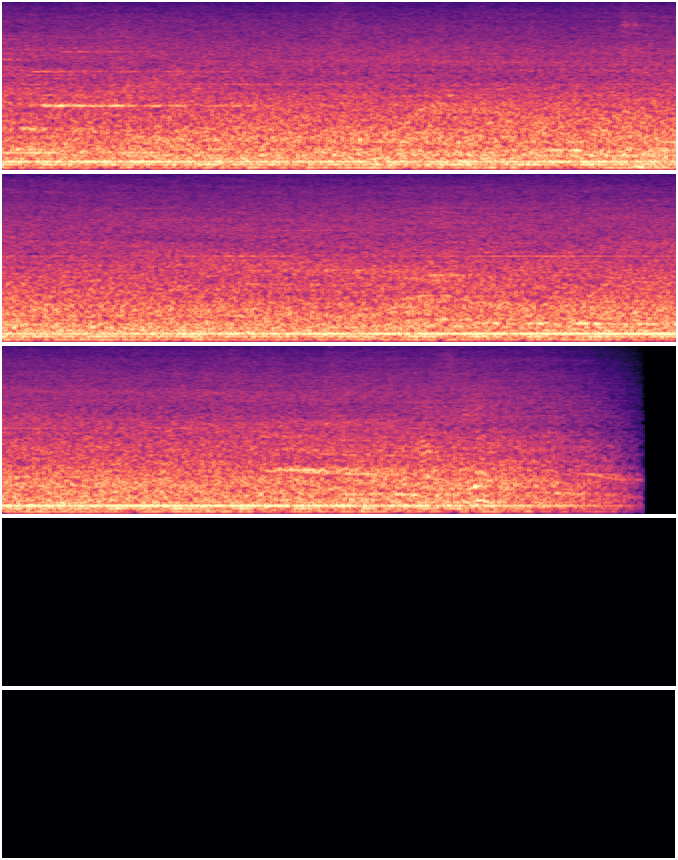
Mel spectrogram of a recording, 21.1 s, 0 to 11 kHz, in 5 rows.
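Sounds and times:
broad background noise: 0.0s - 12.4s.

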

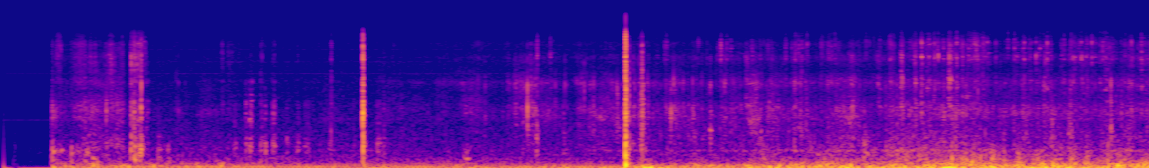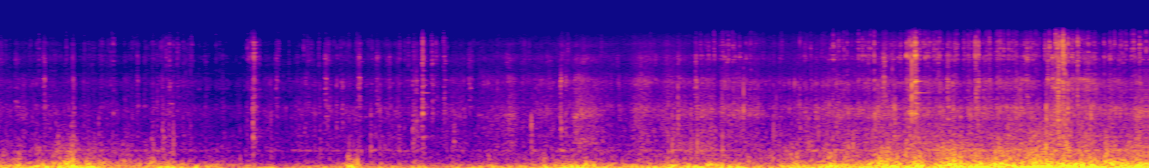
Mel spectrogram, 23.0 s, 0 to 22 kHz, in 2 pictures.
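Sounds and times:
bike tyre noise on dirt: 0.5s - 22.9s
bike chain and frame rattling: 4.7s - 22.9s
wind rumble on microphone: 6.6s - 22.9s.

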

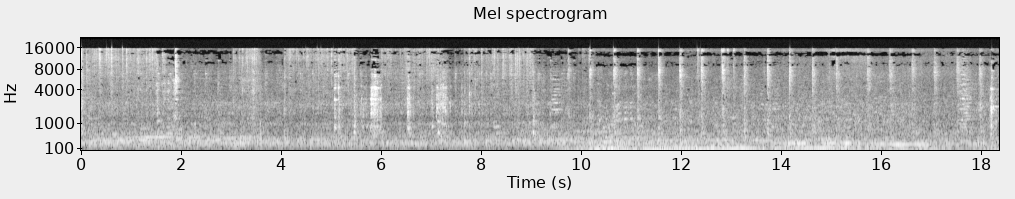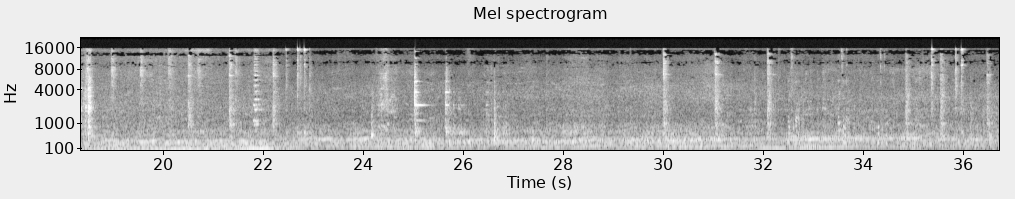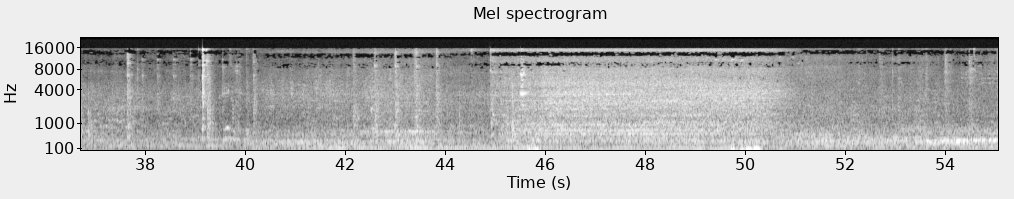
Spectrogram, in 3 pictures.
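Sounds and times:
engine-like hum: 0.0s - 55.0s.

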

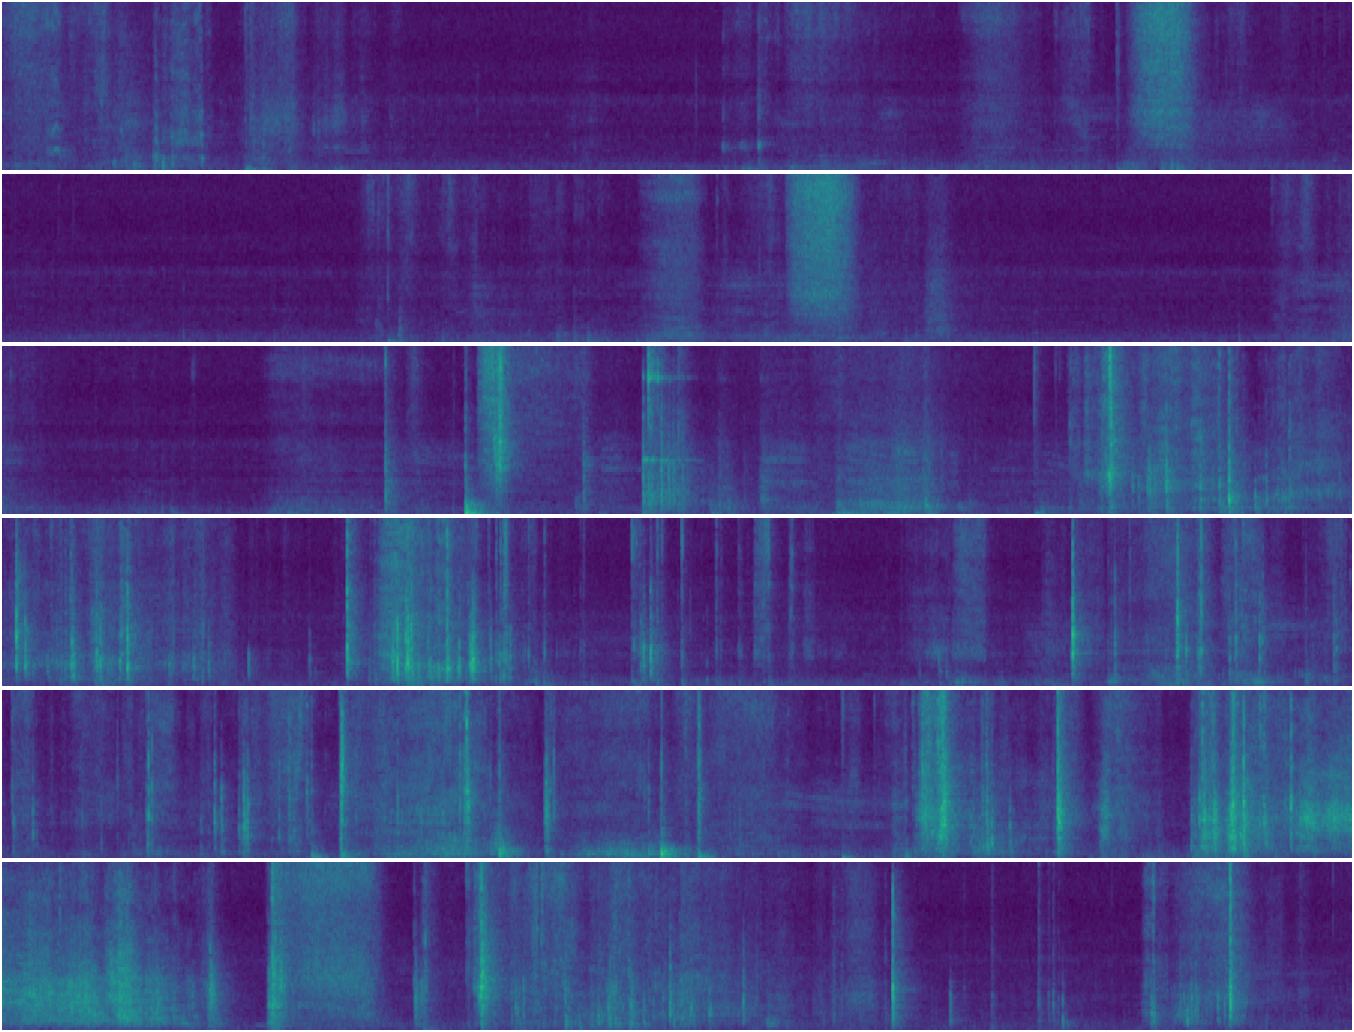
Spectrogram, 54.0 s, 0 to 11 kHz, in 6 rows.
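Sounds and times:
paper rustling and crackling: 25.0s - 41.1s, 41.8s - 53.8s.

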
